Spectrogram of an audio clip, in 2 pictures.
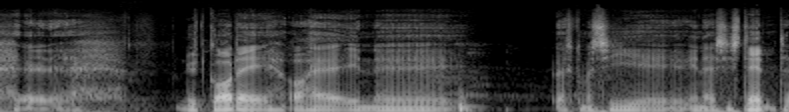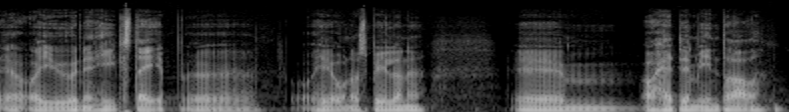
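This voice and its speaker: Speech comes at a very slow pace with long, frequent pauses and fairly even intonation. The recording is very clean, with a silent background. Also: man, fairly low pitch for a man. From Denmark, Herlev (Copenhagen area). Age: 40s. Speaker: handball head coach. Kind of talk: interview. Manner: halting, many fillers and repetitions.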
